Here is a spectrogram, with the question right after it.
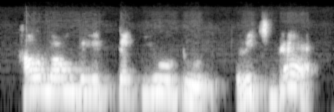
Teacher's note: There is marked with a falling tone.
